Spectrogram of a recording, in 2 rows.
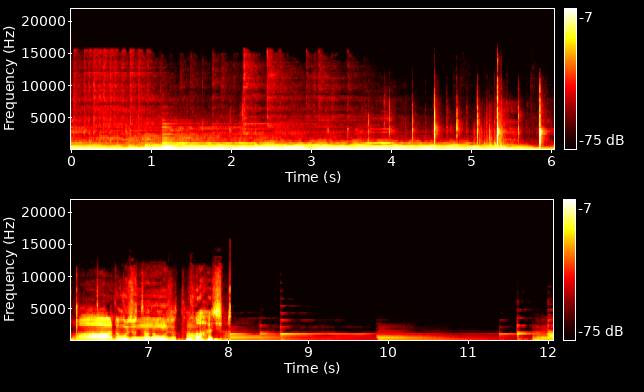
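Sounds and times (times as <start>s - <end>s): hand claps: 3.4s - 6.6s.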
